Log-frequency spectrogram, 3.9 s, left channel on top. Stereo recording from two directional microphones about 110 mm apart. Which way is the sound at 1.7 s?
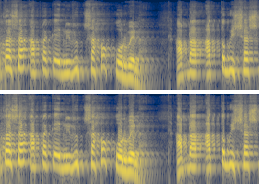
45° right (ahead or behind).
